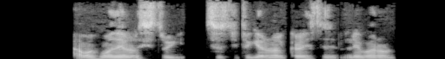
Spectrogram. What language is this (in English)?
Spanish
